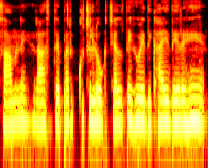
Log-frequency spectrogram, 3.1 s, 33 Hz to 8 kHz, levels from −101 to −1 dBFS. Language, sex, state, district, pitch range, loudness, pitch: Hindi, male, Jharkhand, Ranchi, 145-150 Hz, -15 LUFS, 145 Hz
